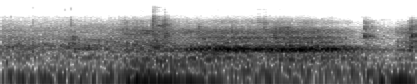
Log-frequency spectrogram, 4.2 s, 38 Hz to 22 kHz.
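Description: OTIS Gen 2 lift car doors sliding shut under the door operator after the door-close button is pressed: a rumbling run with a hum that swells about a second in and is loudest in the middle, then a couple of clicks near the end as the doors come together.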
